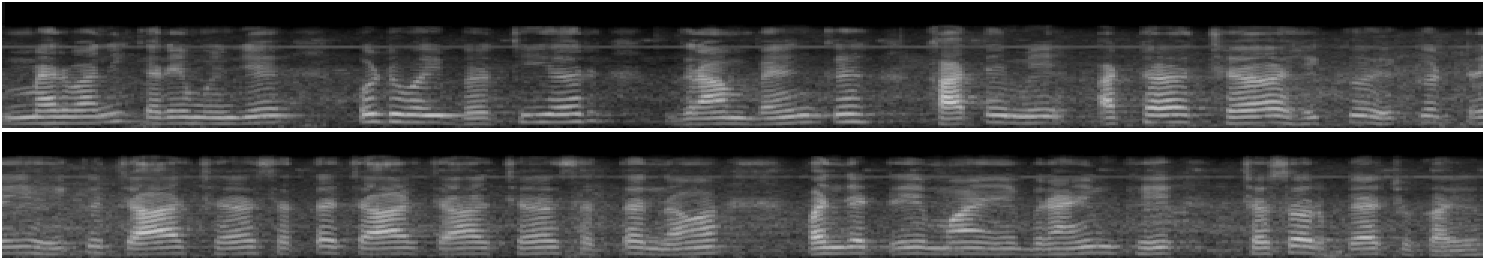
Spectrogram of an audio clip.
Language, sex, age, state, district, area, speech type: Sindhi, female, 60+, Uttar Pradesh, Lucknow, urban, read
